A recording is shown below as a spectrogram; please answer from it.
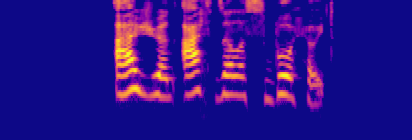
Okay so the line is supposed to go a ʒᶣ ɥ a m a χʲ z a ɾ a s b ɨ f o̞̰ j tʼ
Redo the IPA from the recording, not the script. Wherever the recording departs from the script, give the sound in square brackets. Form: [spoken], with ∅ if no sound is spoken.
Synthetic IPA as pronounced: a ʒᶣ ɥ a [n] a χʲ [d͡z] a [l] a s b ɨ [ħ] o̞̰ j tʼ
